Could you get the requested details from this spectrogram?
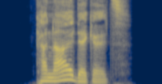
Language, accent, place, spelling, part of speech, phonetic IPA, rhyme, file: German, Germany, Berlin, Kanaldeckels, noun, [kaˈnaːlˌdɛkl̩s], -aːldɛkl̩s, De-Kanaldeckels.ogg
- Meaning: genitive of Kanaldeckel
